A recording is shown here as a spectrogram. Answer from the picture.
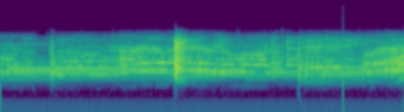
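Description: Hip-hop backing music: a sustained synth chord under a wavering auto-tuned vocal melody, punctuated by a few sharp hits about a second apart.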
